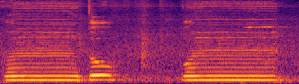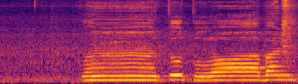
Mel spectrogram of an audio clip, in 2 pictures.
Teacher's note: غنّے کے ساتھ اخفا کر کے پڑھیں گے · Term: اخفاء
